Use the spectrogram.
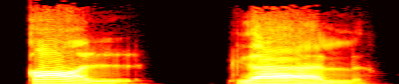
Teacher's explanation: The Qaf of modern standard Arabic has varied pronunciation in Iraqi Arabic. It is either Qaf or Gaf, depending on the word. In some words, like the one for before, it can be both Qabl and Gabl.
